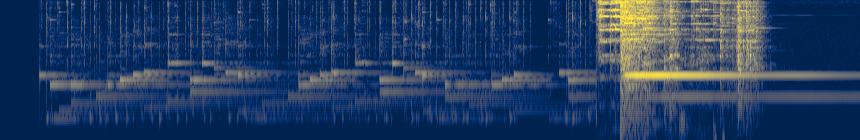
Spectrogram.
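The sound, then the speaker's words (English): A tinkling carousel-horse music box melody plays for several seconds, then a loud crashing smash of a sledgehammer cuts it off, leaving jangled ringing tones and a fading metallic hum. No one speaks. “Tommy, do you have a sledgehammer?”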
